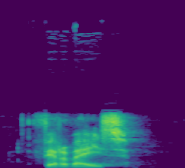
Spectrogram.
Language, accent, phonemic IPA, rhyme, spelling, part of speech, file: German, Austria, /fɛɐ̯ˈvaɪ̯s/, -aɪ̯s, Verweis, noun, De-at-Verweis.ogg
- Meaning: 1. reference 2. reprimand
